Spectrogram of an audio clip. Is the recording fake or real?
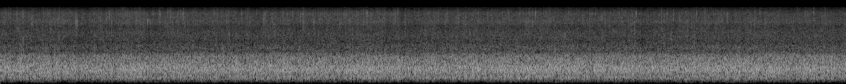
real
